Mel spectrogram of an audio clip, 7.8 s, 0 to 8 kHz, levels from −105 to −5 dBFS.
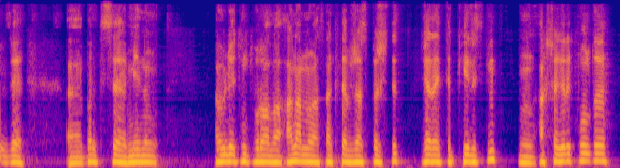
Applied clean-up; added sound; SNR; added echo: neural mask model DeepFilterNet 3.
